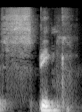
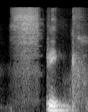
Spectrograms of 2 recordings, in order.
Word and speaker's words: speak: Aqui a gente gosta de lembrar, antes do S colocamos um C, para não deixar que nós coloquemos um I e falar speak. A pronúncia é speak, speak.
